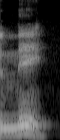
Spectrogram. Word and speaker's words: nez: Le nez, the easiest pronounced E, so we don't say the Z.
